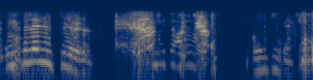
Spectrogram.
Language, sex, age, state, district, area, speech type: Bengali, female, 18-30, West Bengal, Cooch Behar, rural, conversation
